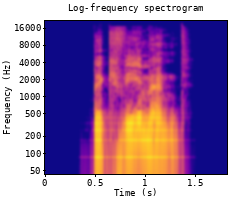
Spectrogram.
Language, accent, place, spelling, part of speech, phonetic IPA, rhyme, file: German, Germany, Berlin, bequemend, verb, [bəˈkveːmənt], -eːmənt, De-bequemend.ogg
- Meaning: present participle of bequemen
